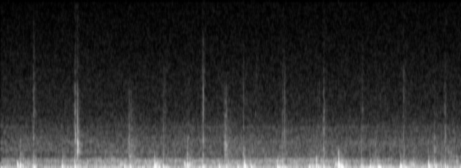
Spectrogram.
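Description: Footsteps of an approaching enemy in the horror game Project Nightmares thud in an irregular walking rhythm, fairly faint and muffled, with no talk over them.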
